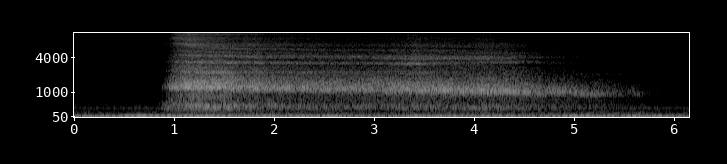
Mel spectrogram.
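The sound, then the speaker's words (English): A slow, long exhale through the mouth during a guided breathing exercise: a steady, breathy hiss that starts abruptly, holds for several seconds and then trails off, with no talk. “Now slowly exhale all the air through your mouth.”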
